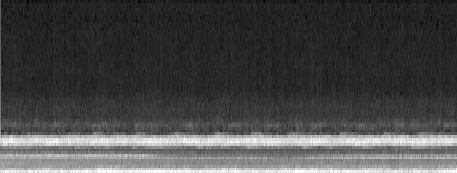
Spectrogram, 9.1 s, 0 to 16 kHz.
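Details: Many spring peepers calling together in Massachusetts in spring 2015, recorded on a spaced omni microphone pair into a Tascam DR-40. Their high, shrill peeps blend into a constant ringing wall of sound, with a softer lower band and low-frequency ambient noise.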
